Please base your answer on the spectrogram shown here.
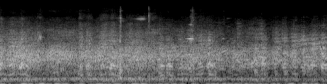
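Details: Free-range domestic ducks in Ontario, Canada, spooked in their pen one morning, raise a loud, unbroken chorus of overlapping nasal quacks, with a few sharper clicks and knocks scattered through.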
